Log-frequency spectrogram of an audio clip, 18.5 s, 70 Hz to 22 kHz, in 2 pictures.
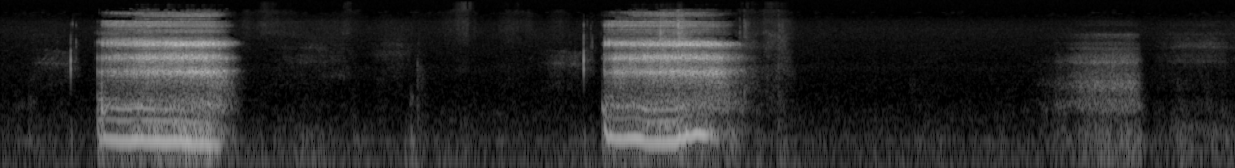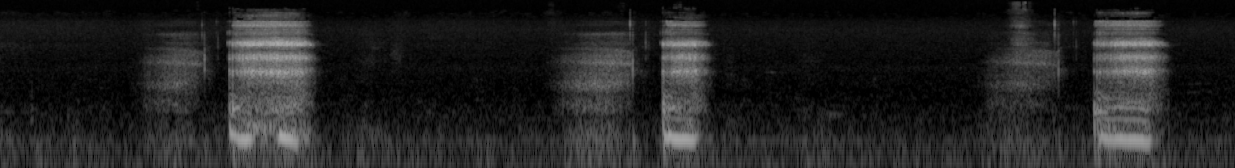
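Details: Sleeping Australian Shepherd puppy, tired after playing outdoors at Christmas, snoring: irregular loud whistling, snorting breaths at about 16 per minute with a squeaky, wheeze-like tone.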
